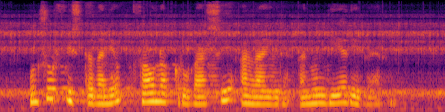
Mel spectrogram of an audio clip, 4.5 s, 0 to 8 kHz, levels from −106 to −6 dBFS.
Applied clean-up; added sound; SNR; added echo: none; Mechanisms; 14 dB; reverberation time 0.8 s.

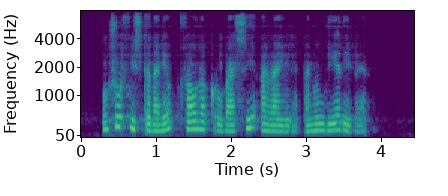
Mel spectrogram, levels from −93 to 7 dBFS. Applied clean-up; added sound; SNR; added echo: neural mask model DeepFilterNet 3.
